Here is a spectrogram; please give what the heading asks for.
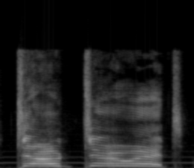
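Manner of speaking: high, loud, slow desperate yell. Acted. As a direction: yell to stop the knife. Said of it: "I yell".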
